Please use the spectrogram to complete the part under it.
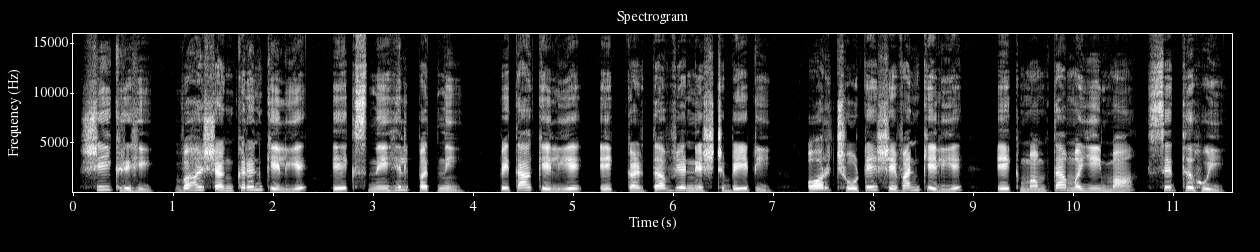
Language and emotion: Hindi, neutral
